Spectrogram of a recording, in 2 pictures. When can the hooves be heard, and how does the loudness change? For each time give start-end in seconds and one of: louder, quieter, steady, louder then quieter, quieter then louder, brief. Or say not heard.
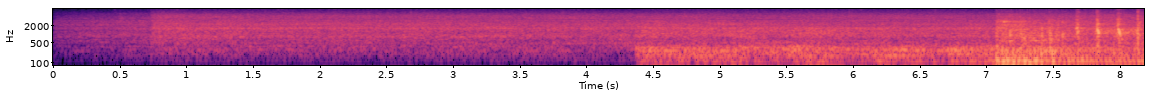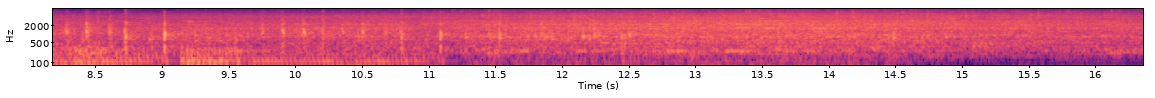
7.0-14.7 quieter.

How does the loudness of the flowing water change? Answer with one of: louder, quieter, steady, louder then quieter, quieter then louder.
louder.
